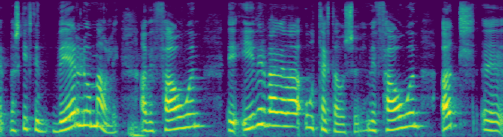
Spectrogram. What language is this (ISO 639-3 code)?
isl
